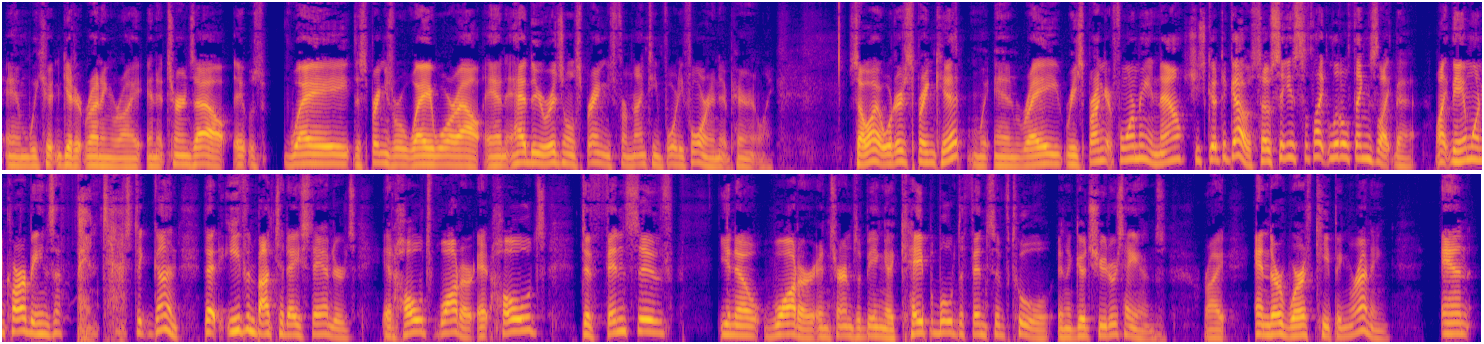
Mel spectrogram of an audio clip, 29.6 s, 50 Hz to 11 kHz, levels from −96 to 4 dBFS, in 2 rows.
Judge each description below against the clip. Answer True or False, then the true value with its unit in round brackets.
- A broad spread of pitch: True (5.7 semitones)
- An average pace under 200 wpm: False (205 wpm)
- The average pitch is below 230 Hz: True (140 Hz)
